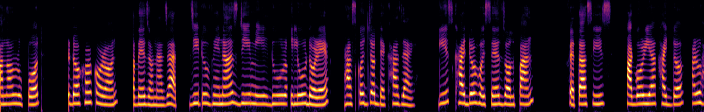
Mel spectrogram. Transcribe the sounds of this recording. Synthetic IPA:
anɔɹupɔt | ɹdɔxʰɔɹkɔɹɔn | babɛzɔnazat̚zitubʱɛnasdimiduɹiluɹdɔɹɛ | bʱaskɔjzɔt̚dɛkʰazaj | ɡiskʰajdɔɦojsɛzɔlpan | pʰɛtasis | haɡɔɹijakʰajdɔaɹuɦ

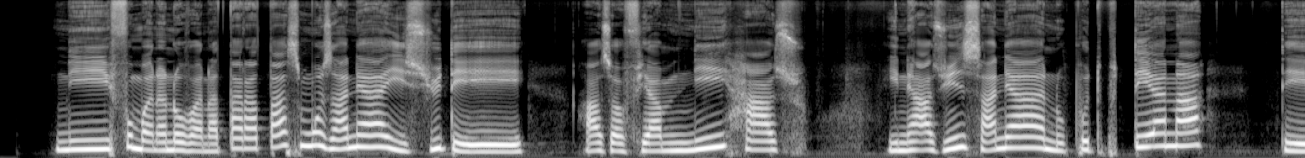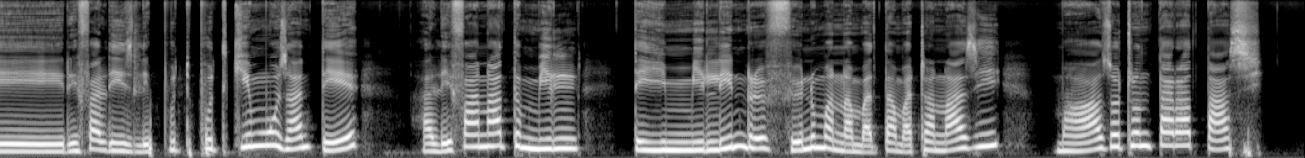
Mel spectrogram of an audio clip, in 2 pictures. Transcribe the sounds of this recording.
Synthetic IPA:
nifumbananovanət̪aɾat̪asimuzanaizid̪e | azaveaminihaz̥u̥ | iniɦaziɲiz̥ananuput̪i̥pu̥t̪eanə | d̪̥erefaleizileput̪i̥put̪i̥kimuzanid̪̥e | alefanat̪imil | d̪̥eimimilinirefuv̥enumanambat̪ambaʈ͡ʂanazi | maazaʈ͡ʂonit̪aɾat̪asi̥

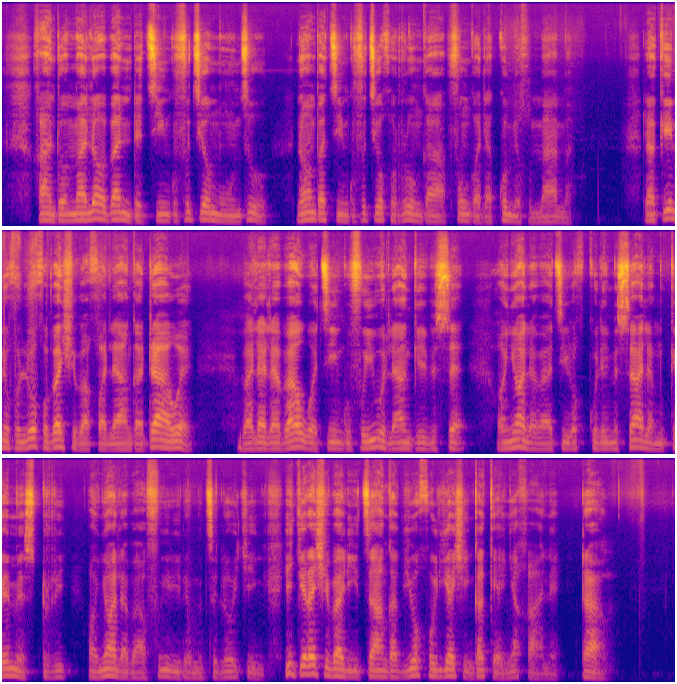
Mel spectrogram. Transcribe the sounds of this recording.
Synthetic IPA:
xaːndio̞maloβandet͡siːŋɡufut͡sjo̞muːnzu | no̞ːmbat͡siːŋɡufut͡sjo̞xuɾuːŋɡafuːŋɡolakumixumama | lakinixuloxuβaʃiβaxo̞laːŋɡatawe̞ | βalalaβauwat͡siːŋɡufujulaŋɡiβise̞ | oɲo̞laβat͡silexu̥kulemisalamukemesturi | oɲolaβafwiɾile̞mut͡silo̞t͡ʃiːŋɡeʃit͡ʃiɾaʃiβalit͡saːŋɡaβjo̞xuljaʃiːŋɡake̞ɲaxane | tawe̞

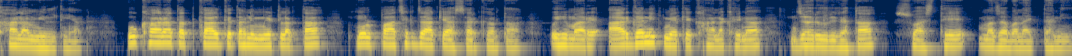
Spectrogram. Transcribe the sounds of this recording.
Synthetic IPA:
kʰanamilt̪ijã | ukʰanat̪ət̪kalket̪əɦnimiʈləɡ̚t̪a | mulpat͡ʃʰekd͡ʒakeəsəɾkəɾt̪a | oɦimaɾeaɾɡʱənikmeɾkekʰanakʰəɪna | d͡ʒəɾuɾiɾəɦt̪aswast̪ʰjeməd͡ʒabənajk̚t̪əɦni

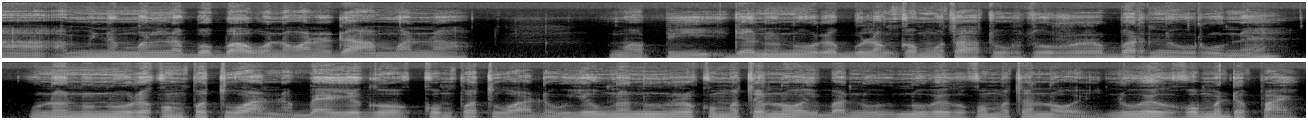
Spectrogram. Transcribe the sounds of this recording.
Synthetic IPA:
aːminamalnababawanawanadamana | mapidanunuɾebulaŋkamut̪at̪ut̪uɾaɾabaɾniuɾune | unanunuɾekompat̪uanabejeɡokompat̪uanaujaunanunuɾekomat̪anojbannuweɡakomat̪anojnuweɡakomadapaj

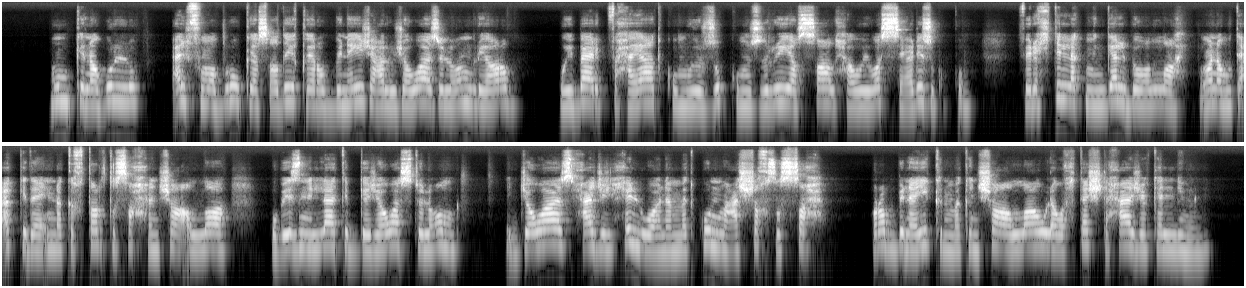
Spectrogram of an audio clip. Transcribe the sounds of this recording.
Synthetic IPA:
mʊmkɪnʔaɡuːlːʊ | ʔalfmabɾuːkjɑːsˤɑd̪iːqiɾˤɑbːɪnajɪd͡ʒʕalud͡ʒawaːzɪlʕʊmɾjɑɾˤɑbː | wɪjbaːɾɪkfiħajaːt̪kʊmwɪjɪɾzʊɡ̚kʊmɪzːʊrːɪjːasˤːɑːlħawɪjwasːɪʕɾɪzɡʊkʊm | fɪɾɪħt̪ɪlːakmɪnɡalbiwɑlˤːɑːhwʔanamʊt̪a̰ʔa̰kːɪd̪aʔɪ̰nːakɪxt̪ɑɾˤt̪sˤɨħːʔɪnʃaːʔɑ̰lˤːɑː | wɪbʔɪznɪlːaːt̪ɪb̚ɡad͡ʒawaːzt̪ʊlʕʊmɾ | ʔɪld͡ʒawaːzħaːʒaħɪlwalamːat̪ḁkuːnmaʕɪʃːɑxsˤɨsˤːɨħː | ɾˤɑbːɪnajɪkɾɪmakʔɪnʃaːʔɑlˤːɑːwɪlawɪħt̪aːd͡ʒt̪ħaːʒakalːɪmni

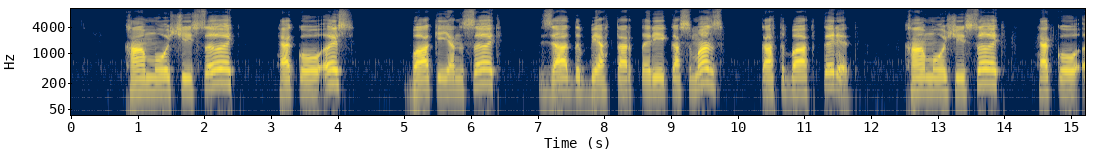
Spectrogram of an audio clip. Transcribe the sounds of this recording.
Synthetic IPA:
kʰaːmoːʃisəːt̪ʲ | hekoːəsʲ | baːkijɐnsəːt̪ʲʰ | zʲaːd̪beht̪ɐɾt̪əɾiːkɐsmɐnz | kɐt̪baːt̪kəɾʲet̪ | kʰaːmoːʃisəːt̪ʲʰ | hekoː

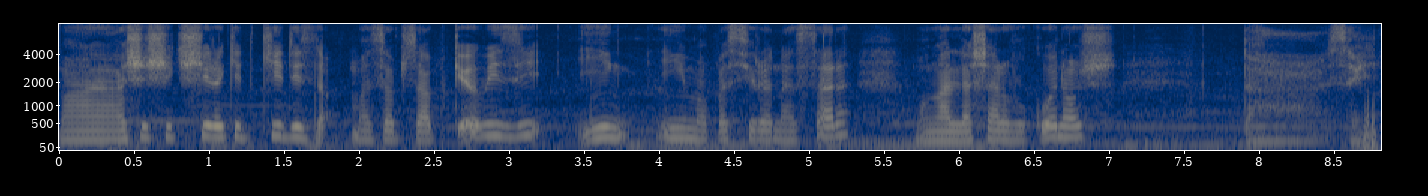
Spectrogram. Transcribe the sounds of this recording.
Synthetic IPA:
maaʃiʃiki̥ʃiɾakid̪ikid̪izina̰mazabiz̥abi̥kewizi | iɲiiɲimapasiɾanazi̥t͡saɾəmaŋanilaʃaɾavokuanaʃ | d̪̥az̥aj

